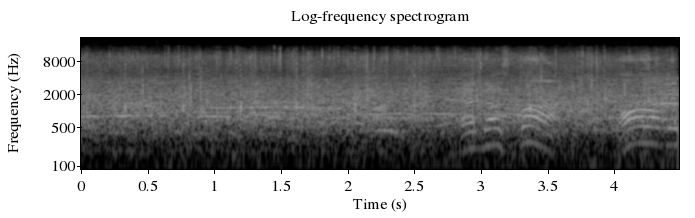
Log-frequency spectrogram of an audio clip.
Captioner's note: audience applauding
